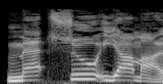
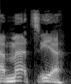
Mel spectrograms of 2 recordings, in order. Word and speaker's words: Matsuyama: Matsuyama is what the text line is. – Yeah, Matsuyama.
